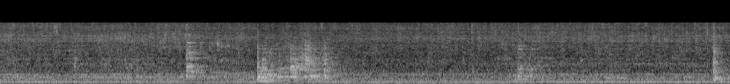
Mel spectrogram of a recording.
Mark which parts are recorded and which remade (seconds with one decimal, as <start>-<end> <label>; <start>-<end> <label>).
0.0-1.2 remade; 1.2-3.0 recorded; 3.0-7.3 remade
